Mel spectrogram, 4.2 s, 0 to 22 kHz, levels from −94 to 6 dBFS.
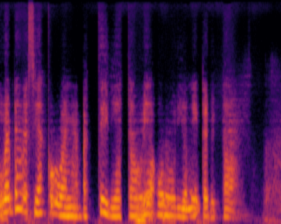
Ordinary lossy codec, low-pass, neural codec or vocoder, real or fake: none; none; codec, 44.1 kHz, 0.9 kbps, DAC; fake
